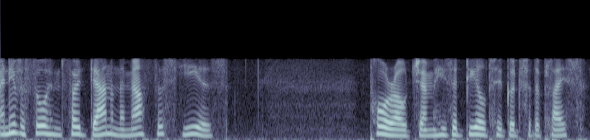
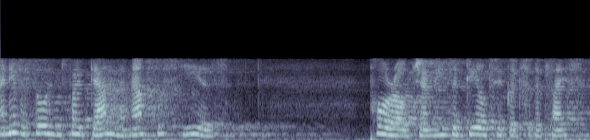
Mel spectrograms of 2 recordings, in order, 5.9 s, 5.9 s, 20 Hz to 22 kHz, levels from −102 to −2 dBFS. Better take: first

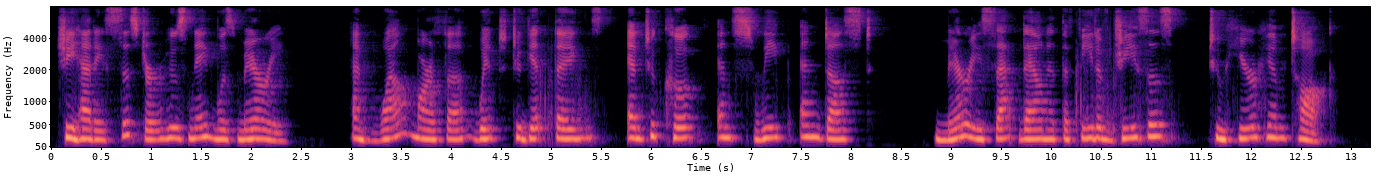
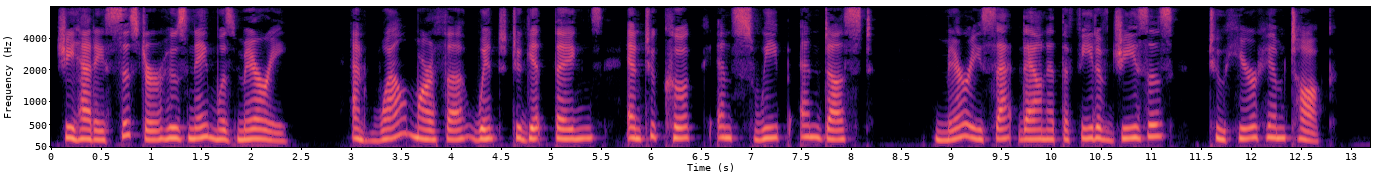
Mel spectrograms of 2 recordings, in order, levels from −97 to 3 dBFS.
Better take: second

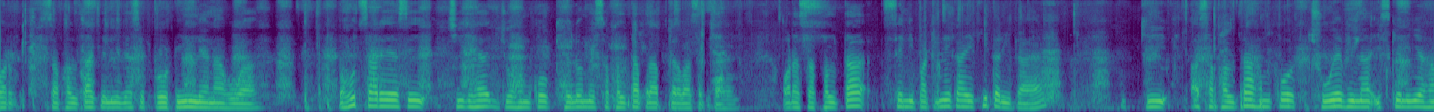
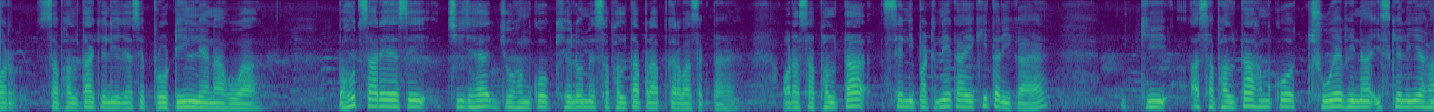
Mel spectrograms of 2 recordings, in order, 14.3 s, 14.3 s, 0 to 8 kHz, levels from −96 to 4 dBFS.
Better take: second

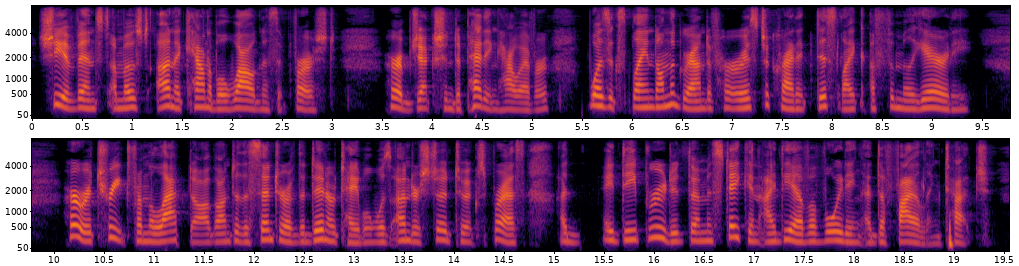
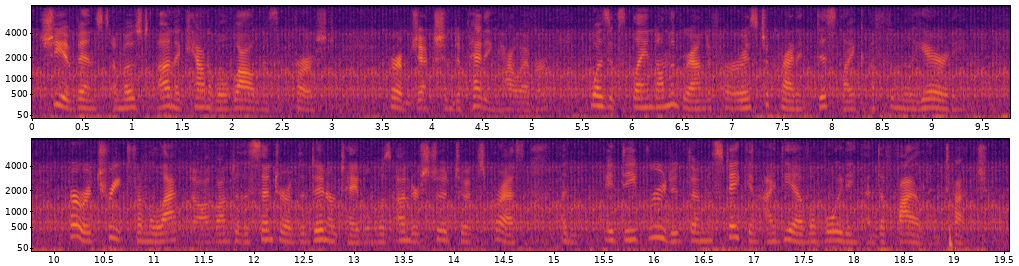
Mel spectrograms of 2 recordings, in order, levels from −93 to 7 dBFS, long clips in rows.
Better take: first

